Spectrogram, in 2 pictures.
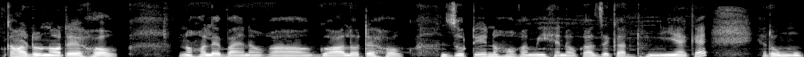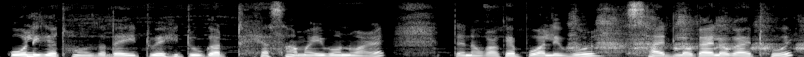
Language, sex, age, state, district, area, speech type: Assamese, female, 18-30, Assam, Sivasagar, rural, spontaneous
